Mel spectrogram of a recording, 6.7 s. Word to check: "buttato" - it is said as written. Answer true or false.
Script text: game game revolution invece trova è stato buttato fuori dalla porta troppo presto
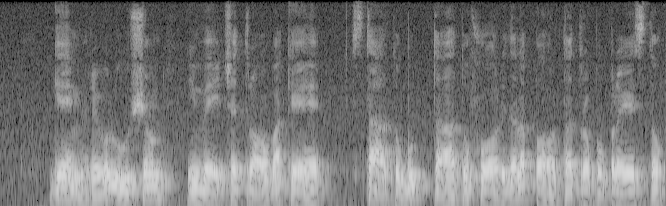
true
